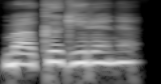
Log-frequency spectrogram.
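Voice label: Voice finish, Japanese; sophia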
